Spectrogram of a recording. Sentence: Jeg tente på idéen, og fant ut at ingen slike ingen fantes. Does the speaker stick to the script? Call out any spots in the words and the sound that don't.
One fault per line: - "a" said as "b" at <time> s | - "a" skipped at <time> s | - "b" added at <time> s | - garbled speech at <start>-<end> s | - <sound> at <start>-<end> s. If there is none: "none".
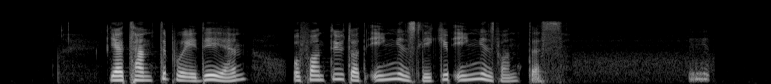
- laugh at 6.9-7.1 s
